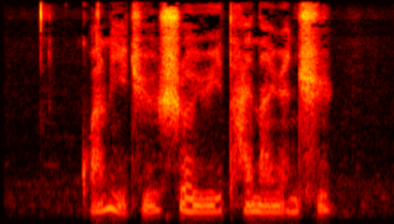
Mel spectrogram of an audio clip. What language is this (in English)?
Chinese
